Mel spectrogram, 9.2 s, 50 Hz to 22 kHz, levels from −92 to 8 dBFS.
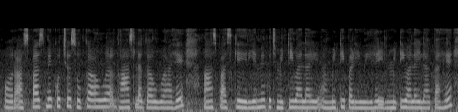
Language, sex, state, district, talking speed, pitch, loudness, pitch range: Hindi, female, Bihar, Gaya, 165 wpm, 215 Hz, -29 LUFS, 210-235 Hz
